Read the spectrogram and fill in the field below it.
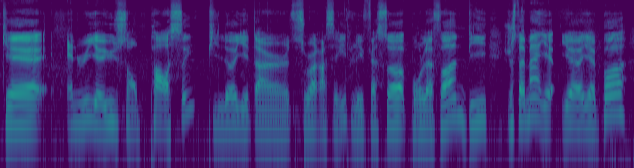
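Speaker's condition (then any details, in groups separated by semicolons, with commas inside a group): No condition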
